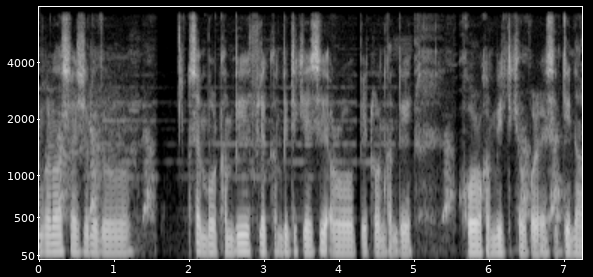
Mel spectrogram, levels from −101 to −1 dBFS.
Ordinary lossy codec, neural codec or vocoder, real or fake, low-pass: none; none; real; 7.2 kHz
